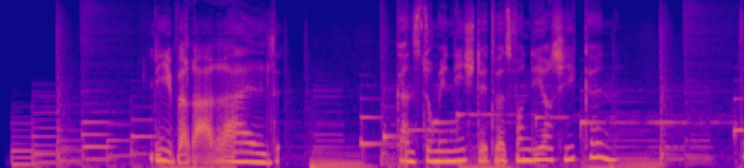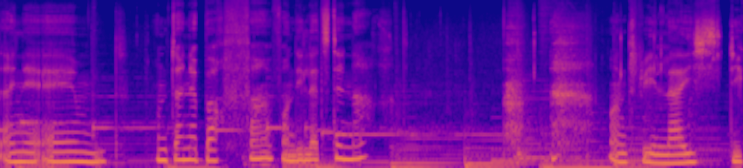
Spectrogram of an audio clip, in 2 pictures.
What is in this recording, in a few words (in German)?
franz. akzent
